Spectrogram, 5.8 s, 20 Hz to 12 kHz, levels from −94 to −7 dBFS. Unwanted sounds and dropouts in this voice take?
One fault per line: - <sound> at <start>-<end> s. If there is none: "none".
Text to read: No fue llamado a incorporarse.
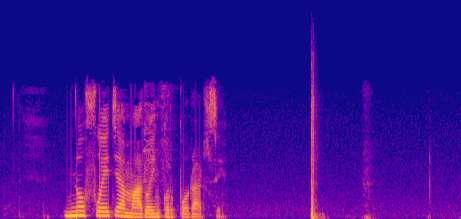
- thud at 3.9-4.1 s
